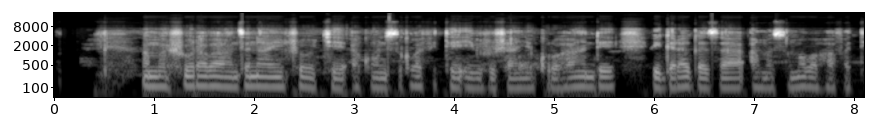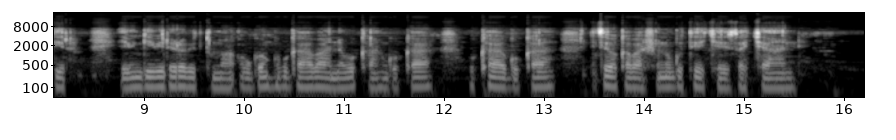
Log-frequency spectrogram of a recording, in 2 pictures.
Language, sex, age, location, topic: Kinyarwanda, male, 50+, Nyagatare, education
